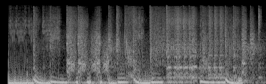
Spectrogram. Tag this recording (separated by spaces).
ambient glitch idm irene irried jeffrey spaces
